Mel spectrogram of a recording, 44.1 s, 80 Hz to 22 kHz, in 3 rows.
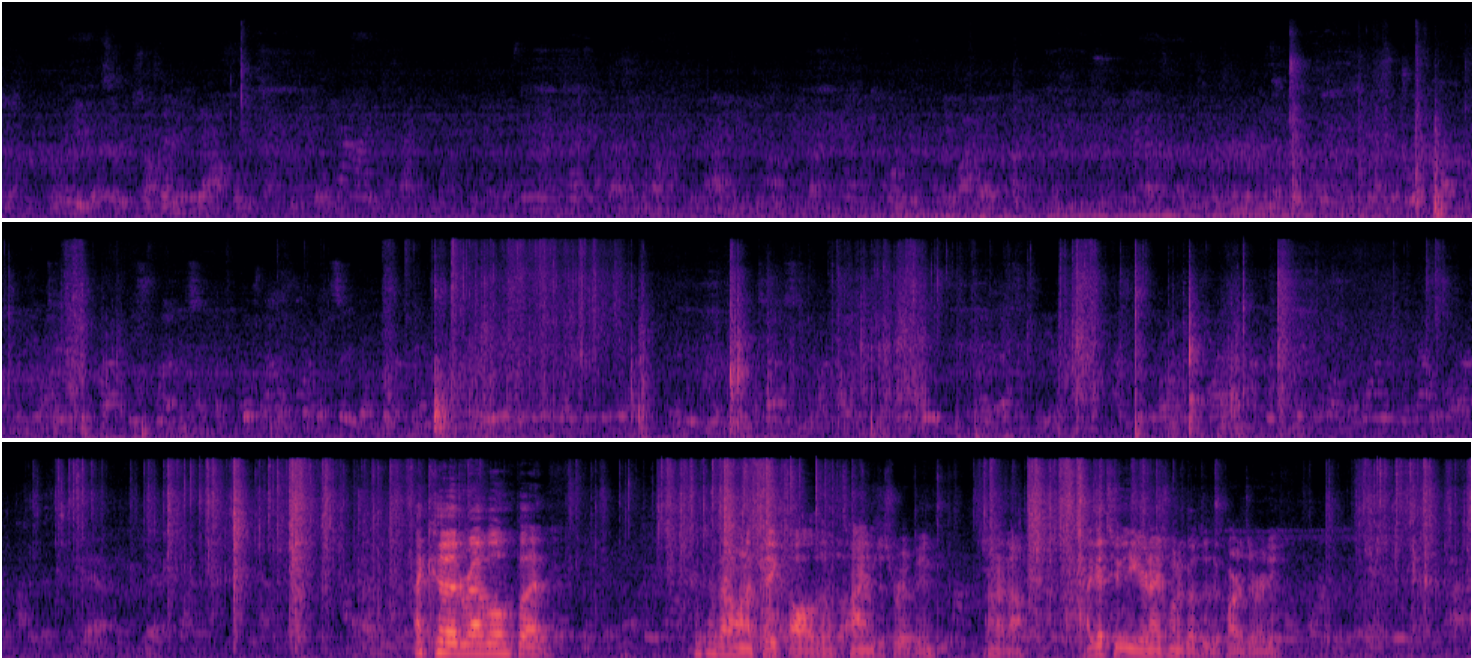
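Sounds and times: foil wrappers crinkling and tearing: 18.6s - 21.2s, 22.4s - 27.8s, 28.4s - 41.3s, 42.5s - 44.0s.

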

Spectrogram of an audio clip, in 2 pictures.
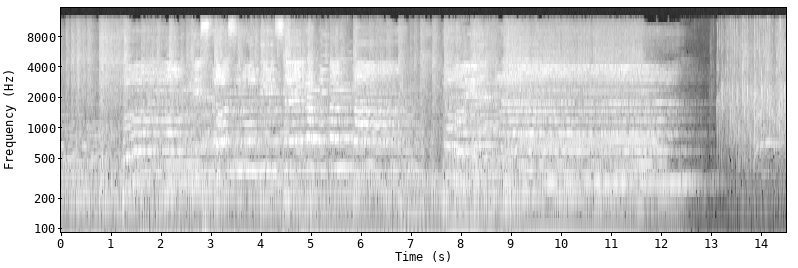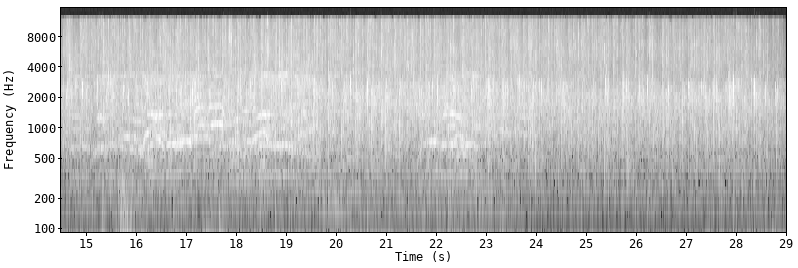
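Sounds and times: audience applauding: 13.0s - 29.0s.

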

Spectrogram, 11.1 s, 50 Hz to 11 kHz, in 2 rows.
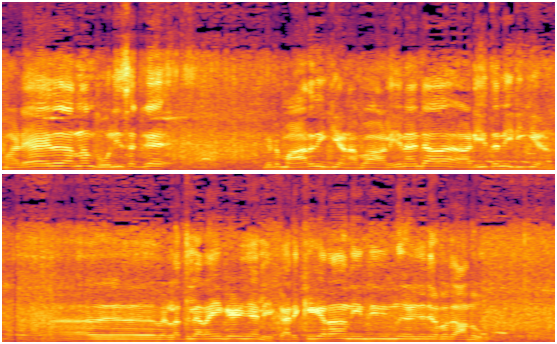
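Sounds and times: man talking: 0.0s - 1.8s, 2.6s - 10.6s
rain hiss: 0.0s - 11.0s
traffic: 0.0s - 11.0s.

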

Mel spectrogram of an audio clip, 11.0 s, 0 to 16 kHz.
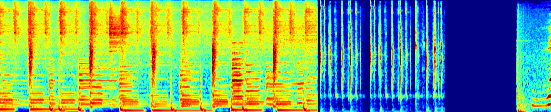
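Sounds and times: upbeat music with heavy bass: 0.0s - 6.4s
keyboard typing clicks: 6.4s - 8.9s.

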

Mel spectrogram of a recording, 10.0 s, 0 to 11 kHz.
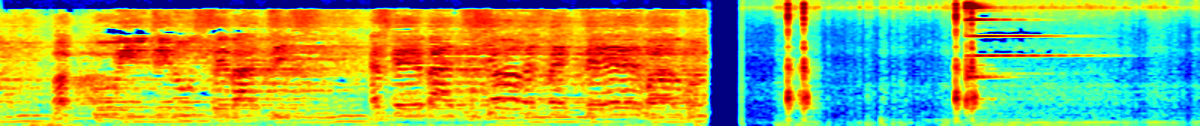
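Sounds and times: mouse click: 6.5s - 6.8s
notification bell ding: 8.0s - 9.3s.

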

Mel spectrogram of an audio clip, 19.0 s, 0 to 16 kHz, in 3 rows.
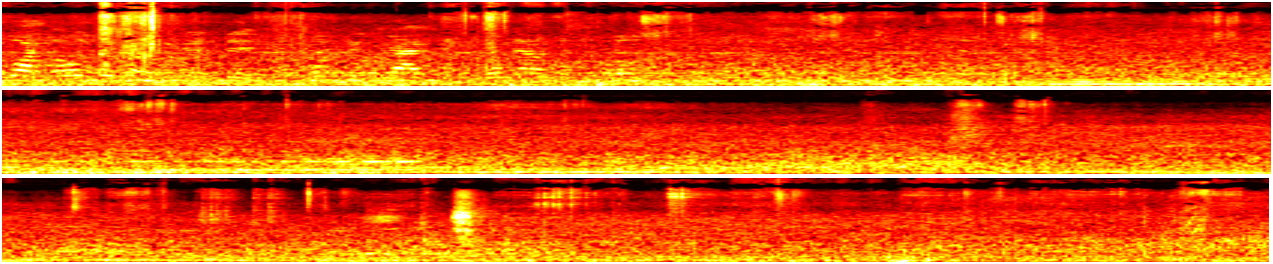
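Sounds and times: traffic engine hum: 0.0s - 19.0s.

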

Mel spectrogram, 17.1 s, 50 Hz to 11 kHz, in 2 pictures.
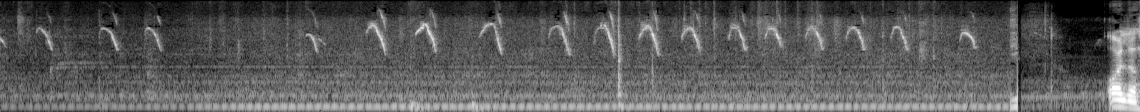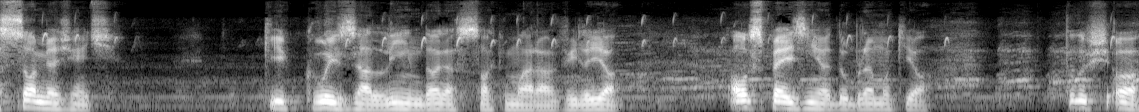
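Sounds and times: chicks peeping: 0.0s - 17.0s
steady low hum: 0.0s - 17.0s.

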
